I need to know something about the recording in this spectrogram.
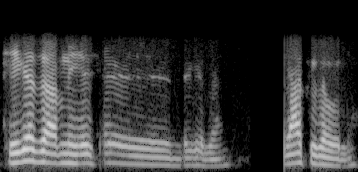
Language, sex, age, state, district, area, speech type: Bengali, male, 18-30, West Bengal, Birbhum, urban, conversation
